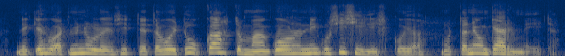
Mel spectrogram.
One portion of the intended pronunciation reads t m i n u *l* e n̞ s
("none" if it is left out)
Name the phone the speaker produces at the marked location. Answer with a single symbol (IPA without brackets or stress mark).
lː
